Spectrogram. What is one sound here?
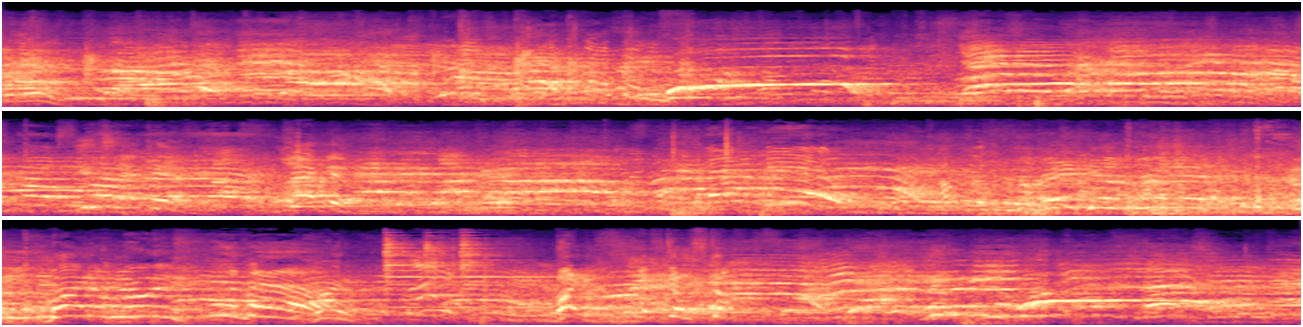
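A crowd chants and cheers loudly in an echoing hall.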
